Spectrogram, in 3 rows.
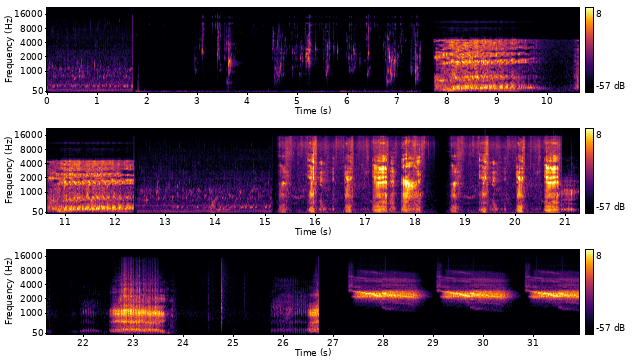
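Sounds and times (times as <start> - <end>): deep animal roars: 7.7 - 12.4, 15.3 - 23.9
piglets squealing and grunting: 15.3 - 21.0.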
